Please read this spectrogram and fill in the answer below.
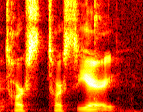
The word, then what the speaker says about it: tarsier: You're saying a tarsier is actually how it's pronounced. – Tarsier? – But like a dossier? – Yes, tarsier.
